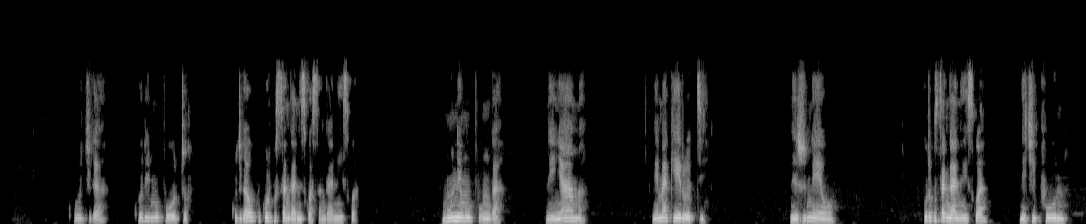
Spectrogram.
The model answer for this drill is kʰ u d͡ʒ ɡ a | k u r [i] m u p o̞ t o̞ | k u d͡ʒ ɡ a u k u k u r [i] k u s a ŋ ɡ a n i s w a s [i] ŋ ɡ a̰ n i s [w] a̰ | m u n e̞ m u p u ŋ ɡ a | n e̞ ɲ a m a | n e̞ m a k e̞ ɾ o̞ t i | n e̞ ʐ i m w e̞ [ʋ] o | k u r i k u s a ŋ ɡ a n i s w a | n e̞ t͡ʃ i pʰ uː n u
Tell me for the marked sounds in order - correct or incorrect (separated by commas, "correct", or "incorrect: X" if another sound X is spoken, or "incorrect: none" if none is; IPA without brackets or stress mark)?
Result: correct, correct, incorrect: a, correct, incorrect: w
